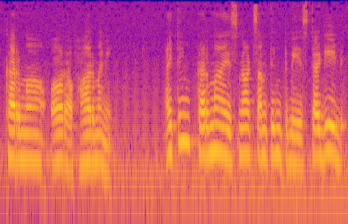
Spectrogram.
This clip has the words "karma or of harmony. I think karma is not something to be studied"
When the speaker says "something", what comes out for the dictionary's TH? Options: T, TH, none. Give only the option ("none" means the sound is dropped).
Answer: T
